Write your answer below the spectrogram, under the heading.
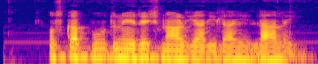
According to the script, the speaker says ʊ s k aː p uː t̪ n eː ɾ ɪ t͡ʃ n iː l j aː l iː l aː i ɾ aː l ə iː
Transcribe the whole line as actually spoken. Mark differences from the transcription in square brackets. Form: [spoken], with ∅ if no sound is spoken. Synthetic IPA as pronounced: ʊ s k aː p uː t̪ n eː ɾ ɪ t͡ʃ n [aː] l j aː [ɾ] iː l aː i [l] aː l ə iː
